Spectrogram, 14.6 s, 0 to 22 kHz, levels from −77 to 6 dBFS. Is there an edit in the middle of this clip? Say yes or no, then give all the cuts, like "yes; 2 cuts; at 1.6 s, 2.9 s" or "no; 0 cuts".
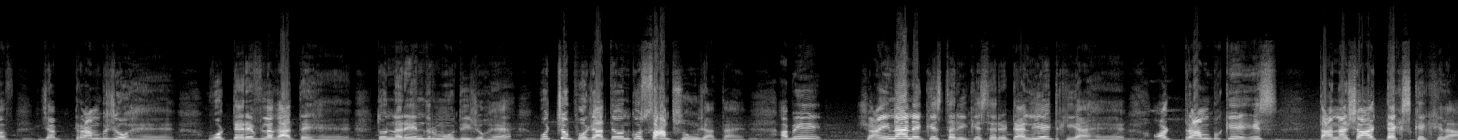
no; 0 cuts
